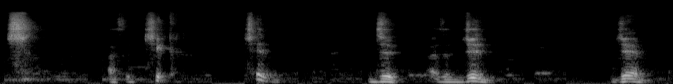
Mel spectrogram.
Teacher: the active articulator is removed slowly from the passive articulator and the air escapes with slight friction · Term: affricates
